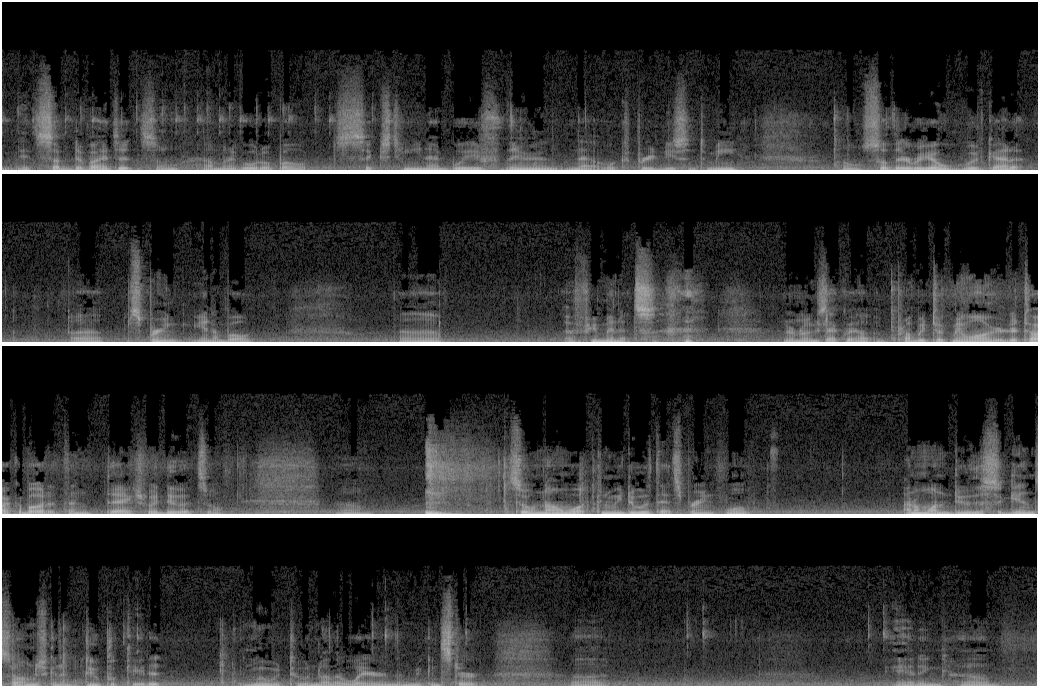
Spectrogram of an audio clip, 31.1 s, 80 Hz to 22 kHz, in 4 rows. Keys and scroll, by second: 6.2 End, 8.8 Tab, 14.4 End, 23.7 shift+d, 26.0 m.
